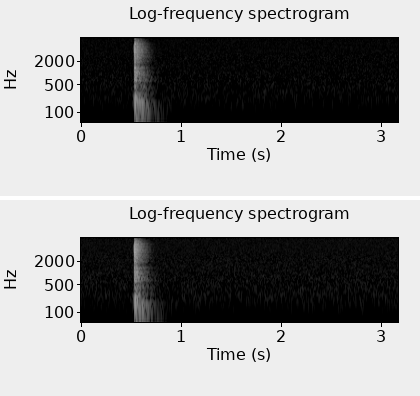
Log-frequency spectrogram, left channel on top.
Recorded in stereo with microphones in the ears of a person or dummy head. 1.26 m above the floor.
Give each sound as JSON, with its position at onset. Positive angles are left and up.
{"t": 0.5, "sound": "hammering", "side_deg": -10, "distance_m": 1.0}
